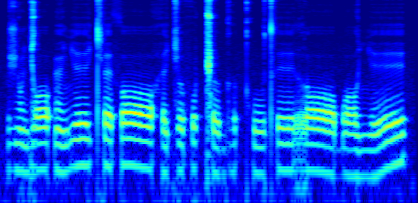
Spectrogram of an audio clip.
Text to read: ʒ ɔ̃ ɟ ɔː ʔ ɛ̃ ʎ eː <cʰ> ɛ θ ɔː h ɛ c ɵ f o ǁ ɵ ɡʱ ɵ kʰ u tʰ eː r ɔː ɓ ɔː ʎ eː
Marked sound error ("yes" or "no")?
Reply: no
